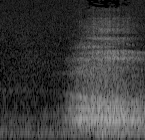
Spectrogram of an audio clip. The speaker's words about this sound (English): It's just me breathing heavily into the mic.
